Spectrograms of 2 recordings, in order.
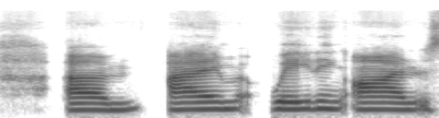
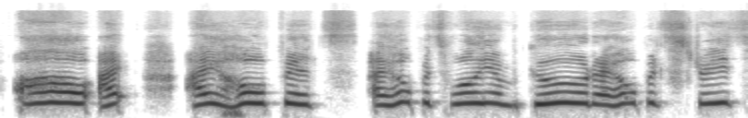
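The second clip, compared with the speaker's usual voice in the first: high, hopeful mock chat voice, a bit louder; eager fan voice; 11 semitones higher, 3 dB louder than usual. Chat viewers hoping for a favourite guest, mock eager. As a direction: imitate fans hoping for a guest. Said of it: "people were like".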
